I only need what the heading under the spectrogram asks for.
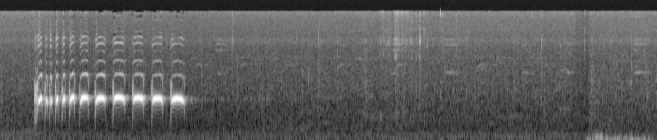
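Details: Local male zebra dove giving a soft engkel-style phrase: about nine evenly spaced, rounded cooing notes over two seconds. A long quiet stretch follows, and low thumping is heard near the end.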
